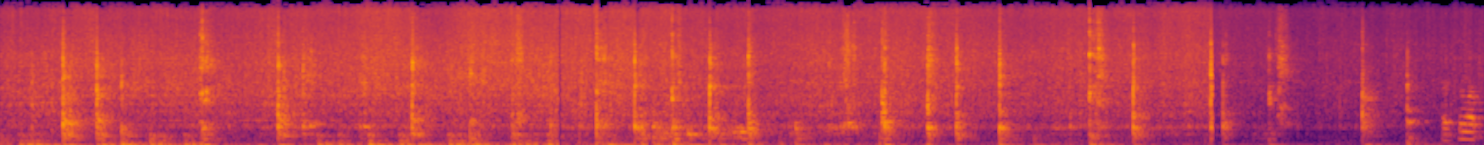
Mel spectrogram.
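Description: Fried rice sizzling in a wok while a metal spatula stirs and tosses it, with repeated sharp clinks and scrapes of the spatula against the pan. The sizzle drops away near the end.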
